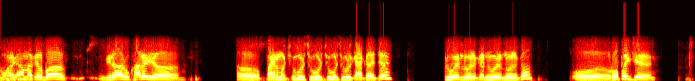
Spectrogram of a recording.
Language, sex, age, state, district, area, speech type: Maithili, male, 30-45, Bihar, Supaul, rural, conversation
